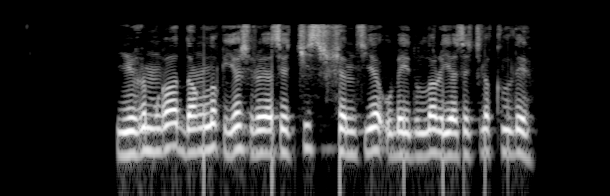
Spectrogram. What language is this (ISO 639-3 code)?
uig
